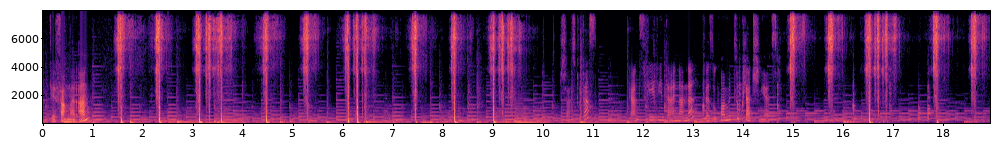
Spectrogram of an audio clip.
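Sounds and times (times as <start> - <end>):
speech: 0.2 - 1.6, 12.2 - 15.0
small rattle shaking a rhythmic pattern: 1.4 - 9.7, 14.9 - 18.9.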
